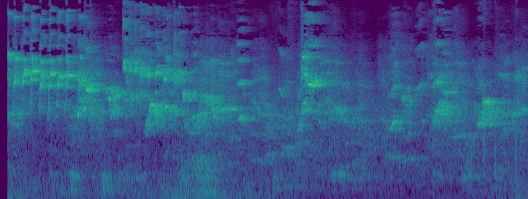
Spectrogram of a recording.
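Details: Rosy-faced lovebirds at an exotic bird breeding facility in Campinas; shrill, squeaky chirps and short harsh squawks in dense overlapping bursts, with brief pauses between busier stretches.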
